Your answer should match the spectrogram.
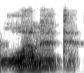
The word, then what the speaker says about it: lamed: 12th letter of the alphabet is the letter lamed. Lamed. Lamed is pronounced like the L in the word little, or some would say little.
